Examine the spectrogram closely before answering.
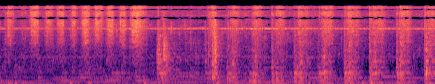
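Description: Dish brush scrubbing a crayfish's shell: a quick, irregular run of rasping strokes.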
